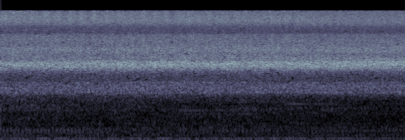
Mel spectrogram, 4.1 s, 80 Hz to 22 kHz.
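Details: Summer cicada chorus in Vietnam's Mekong Delta, Mỹ Luông eco-tourism area, An Giang, 2021. A loud, constant high-pitched drone with no breaks, layered over a faint low hum.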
